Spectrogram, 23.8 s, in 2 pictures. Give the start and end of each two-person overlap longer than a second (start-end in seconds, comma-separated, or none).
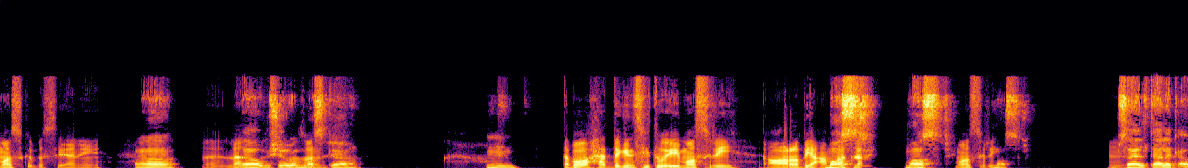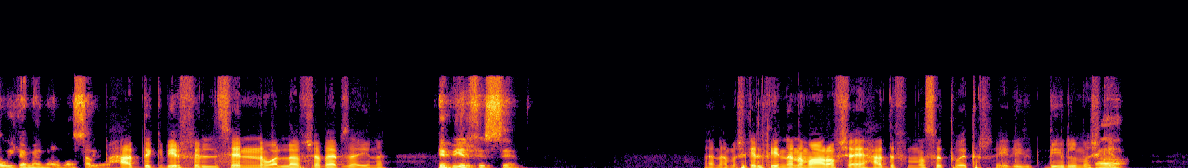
2.4-3.6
